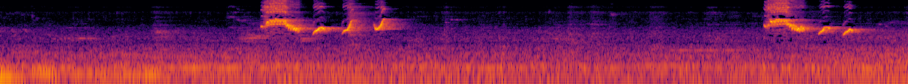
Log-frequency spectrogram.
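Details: Orange-headed thrush song intended to make a silent caged bird sing again: two loud bursts of sweeping, descending whistled notes about five seconds apart, separated by quiet low background noise.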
